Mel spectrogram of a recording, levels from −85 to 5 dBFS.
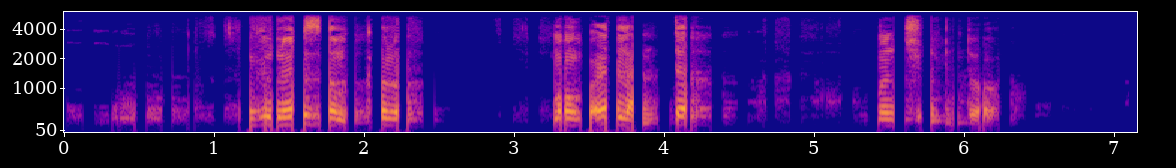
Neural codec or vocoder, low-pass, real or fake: none; 5.4 kHz; real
